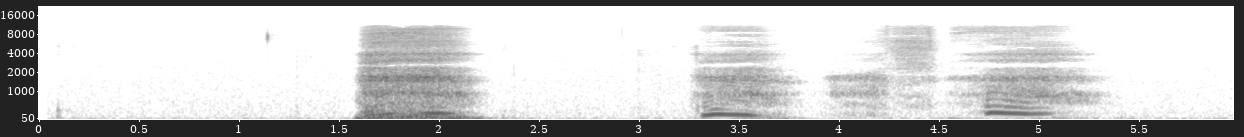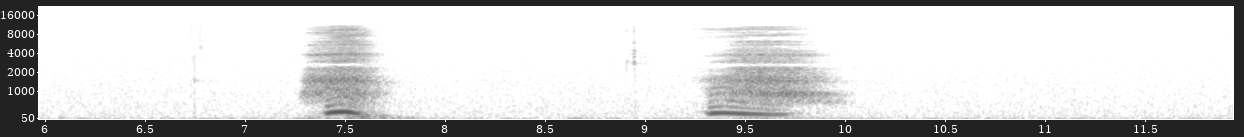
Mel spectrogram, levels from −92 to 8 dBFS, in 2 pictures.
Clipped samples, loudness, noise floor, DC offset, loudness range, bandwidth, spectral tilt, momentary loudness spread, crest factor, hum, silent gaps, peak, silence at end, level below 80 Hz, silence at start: under 0.1%; -40 LUFS; -76 dBFS; under 0.1%; 7 LU; 11.5 kHz; -4.5 dB/octave; 20 LU; 22 dB; none; none; -24 dBFS; 2 s; -56 dBFS; 1.6 s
